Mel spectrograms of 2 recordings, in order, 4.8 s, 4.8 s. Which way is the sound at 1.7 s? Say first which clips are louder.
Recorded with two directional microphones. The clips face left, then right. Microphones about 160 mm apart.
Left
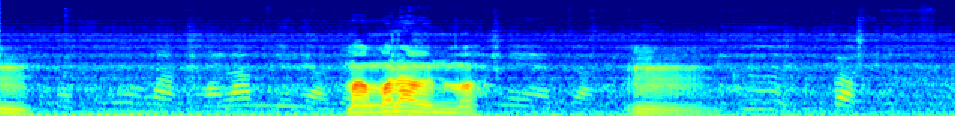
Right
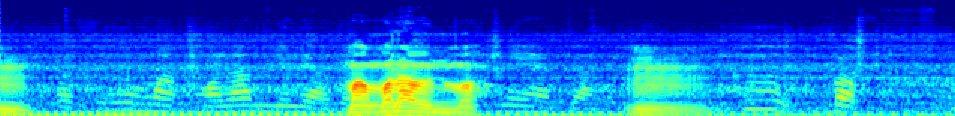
Even; 10° right (ahead or behind).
